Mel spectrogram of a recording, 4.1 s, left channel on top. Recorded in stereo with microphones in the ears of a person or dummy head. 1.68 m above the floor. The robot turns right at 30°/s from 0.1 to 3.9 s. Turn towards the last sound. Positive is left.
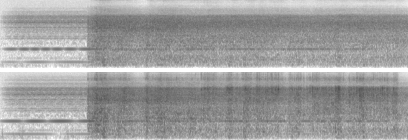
turn(degrees=-65)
